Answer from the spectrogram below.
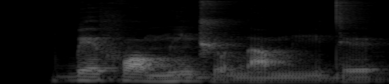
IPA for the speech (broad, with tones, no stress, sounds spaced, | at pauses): ɓ e˦ f ɔ˦˨ m ĩ˦ d͡ʒ o˨ n a˨ m iː˨ d ɪ˦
